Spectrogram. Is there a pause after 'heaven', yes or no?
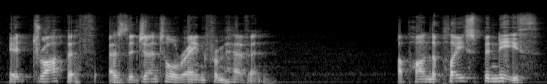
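yes. It stops with a pause after heaven.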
